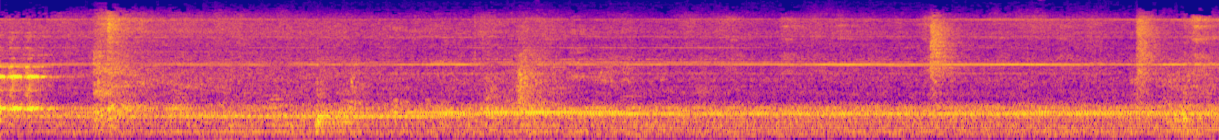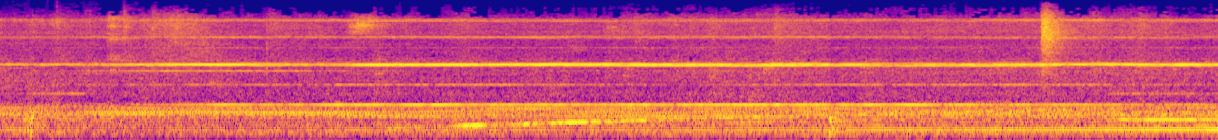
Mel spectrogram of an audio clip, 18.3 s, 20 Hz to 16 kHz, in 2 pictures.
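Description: Inside a Kawasaki C151 metro car, the doors shut with a sharp knock about a second in. The train's Mitsubishi Electric GTO chopper traction equipment then whines in steady tones as the train pulls out of the station. From about two-thirds of the way through, one tone climbs in pitch as the train picks up speed.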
